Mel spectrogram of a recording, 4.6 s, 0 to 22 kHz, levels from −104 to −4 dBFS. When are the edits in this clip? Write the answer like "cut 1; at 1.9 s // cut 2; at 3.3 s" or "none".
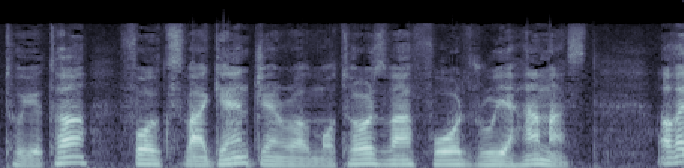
cut 1; at 1.6 s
